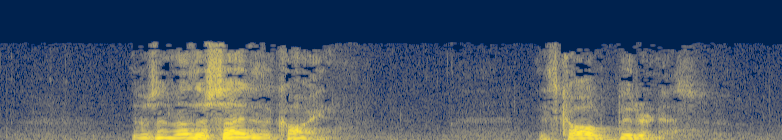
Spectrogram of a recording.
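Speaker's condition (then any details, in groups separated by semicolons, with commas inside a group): Parkinson's; hand tremor during talk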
